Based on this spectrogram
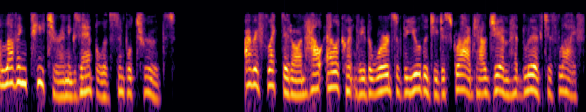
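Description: A woman speaks at a moderate pace with lively intonation. Her pitch is very deep and low. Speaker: audiobook narrator. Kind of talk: audiobook narration, first-person fiction. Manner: measured, expressive, emotionally restrained; warm storytelling pace.

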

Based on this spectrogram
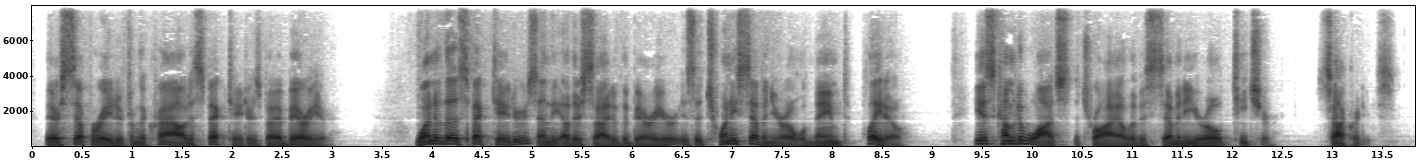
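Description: Against a quiet background, a man with a fairly low, dark, mellow voice speaks at a fairly quick pace in a solemn tone, his pitch swinging very widely. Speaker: lecturer narrating audiobook course. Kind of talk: dramatic narration of history, lecture-style audiobook. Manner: solemn, measured, scene-setting storytelling; formal, authoritative professorial delivery.

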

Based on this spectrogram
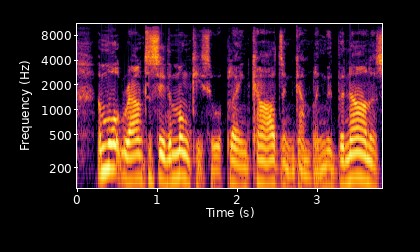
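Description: This is reading aloud in a natural voice with lively intonation.

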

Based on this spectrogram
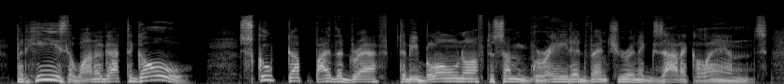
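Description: A man speaks at a medium pitch with very even loudness, a fairly slow pace and lively intonation, in an unremarkable speaking voice. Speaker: audiobook narrator. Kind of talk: audiobook narration of a humorous memoir, wry first-person reminiscence of childhood. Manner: unhurried, mock-solemn, voicing characters in dialogue.

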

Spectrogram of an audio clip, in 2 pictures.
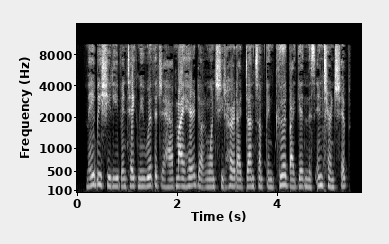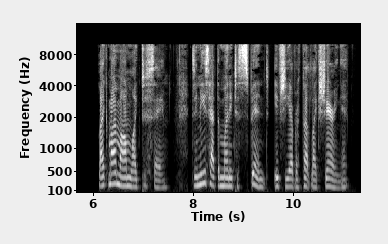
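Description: Against a quiet background, a woman speaks in a plain, everyday voice with fairly even intonation. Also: fairly low pitch for a woman, fairly quick pace. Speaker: audiobook narrator.

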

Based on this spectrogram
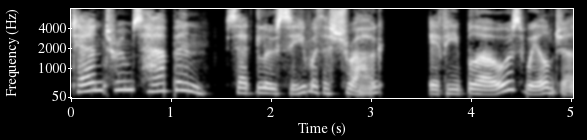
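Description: The setting is quiet. A natural reading voice reads the text.

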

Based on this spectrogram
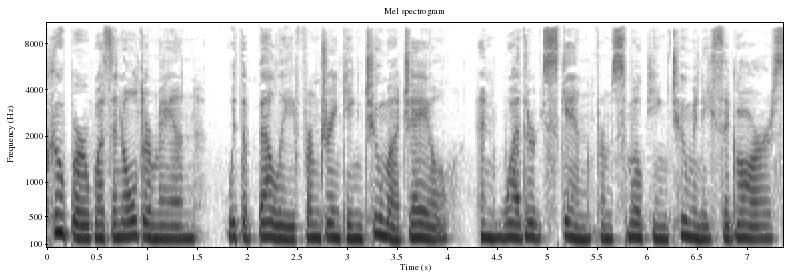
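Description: Over a quiet background, the text is plainly read aloud.

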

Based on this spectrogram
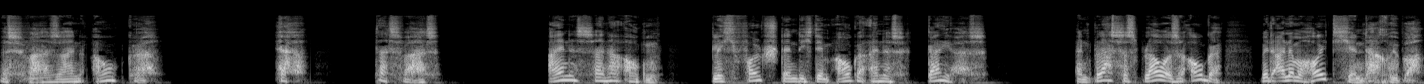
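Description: A man in a raspy, put-on character voice at a fairly high pitch moves at a fairly slow pace through very wide pitch swings and long, frequent pauses. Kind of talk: horror narration, first-person confession. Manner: feverish, gloating, insistent.

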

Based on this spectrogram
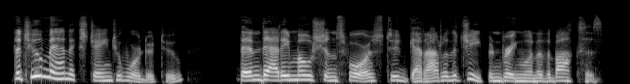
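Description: Recorded dry and close with no echo in a quiet background, a woman speaks at a fairly quick pace in a medium pitch, her intonation lively and her tone warm and dramatic. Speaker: audiobook narrator. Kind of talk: audiobook narration of a memoir, dramatic and reflective, told in first person. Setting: studio. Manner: measured, warm, dramatic storytelling pace with tender, proud emphasis.

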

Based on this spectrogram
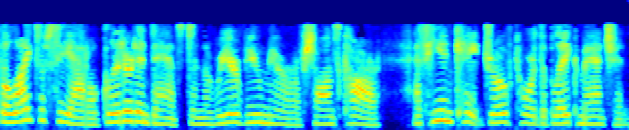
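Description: Ordinary shifts in pitch within an unforced reading voice

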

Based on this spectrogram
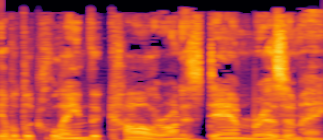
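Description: A man talks with lively intonation in a dramatic tone. His voice is somewhat breathy. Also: dry, close sound with no echo. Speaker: audiobook narrator. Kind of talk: dramatic audiobook narration of a crime thriller, voicing characters. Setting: studio. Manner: dramatic, suspenseful, shifts between characters' voices; dry, clipped tone for the tough FBI agent; gruff for the detectives.

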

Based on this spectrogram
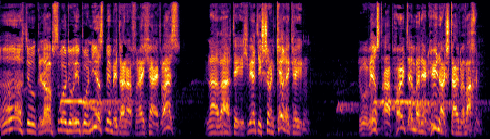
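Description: This put-on character voice is gruff, at a moderate pace. Its loudness stays very even. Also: man, high pitch for a man. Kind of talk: children's radio play acting. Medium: audio drama. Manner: gruff, mocking, gloating.

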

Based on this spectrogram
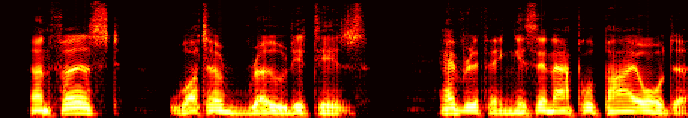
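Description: The sound is dry and close, with no echo. A man with a dark, mellow tone speaks in very wide pitch swings. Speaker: audiobook narrator. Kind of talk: audiobook reading of a literary travel memoir. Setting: studio. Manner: formal, measured, stately; steady, even, polished delivery.

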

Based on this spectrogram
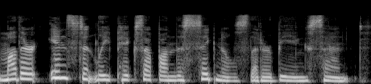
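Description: Over a quiet background, a woman with a normal speaking voice talks at a fairly slow pace in a medium pitch, with ordinary pitch variation. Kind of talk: poetry reading, rhyming spoken word piece. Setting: audiobook recording. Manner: rhythmic, measured, reverent.

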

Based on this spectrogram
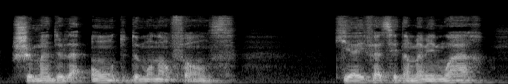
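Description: A man speaks at a fairly slow pace in a very deep, low pitch. His tone is solemn. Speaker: memoir reader. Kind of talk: reading aloud a memoir. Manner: slow, solemn, reflective.

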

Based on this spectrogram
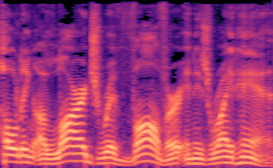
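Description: At a fairly slow pace, the voice swings very widely in pitch against a quiet background. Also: man. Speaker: audiobook narrator. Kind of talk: dramatic audiobook narration of crime fiction. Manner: shifts between narrator and quoted character voices.

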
